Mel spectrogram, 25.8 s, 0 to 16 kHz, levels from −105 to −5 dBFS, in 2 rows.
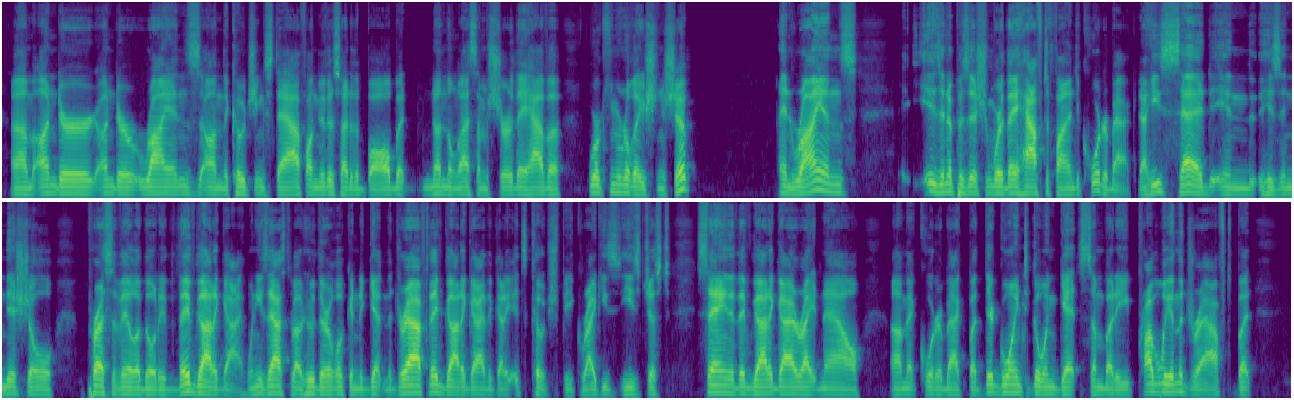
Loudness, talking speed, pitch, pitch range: -29 LUFS, 235 wpm, 115 Hz, 105-120 Hz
